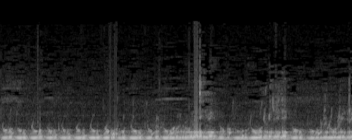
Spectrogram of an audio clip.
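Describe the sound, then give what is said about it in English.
Gargling played as a sound effect from a sound effects CD: a continuous wet, bubbling gurgle with a steady throaty tone that runs for the whole clip without pause, alone with no talk. “One of these days, I'm going to really regret handing you that sound effects collection of CDs. Right. Stop gargling.”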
